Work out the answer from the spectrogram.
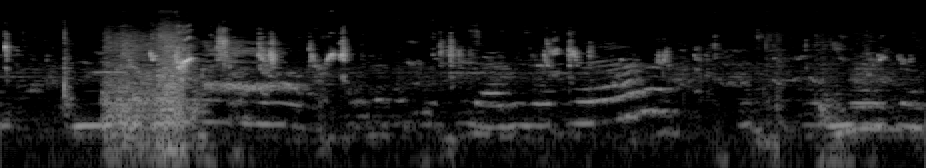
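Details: Budgerigar chatter: a burst of harsh, noisy chirping, then softer warbled notes that slide up and down, with short pauses between phrases.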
